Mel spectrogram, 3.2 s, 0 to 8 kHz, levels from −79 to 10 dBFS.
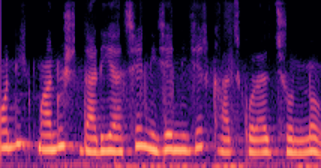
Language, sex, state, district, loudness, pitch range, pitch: Bengali, female, West Bengal, Purulia, -13 LUFS, 200-255 Hz, 220 Hz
